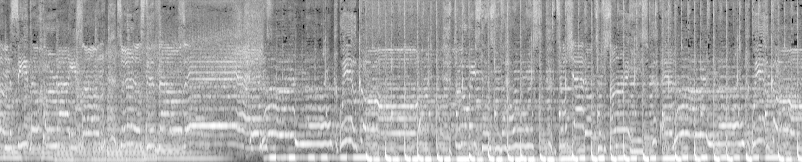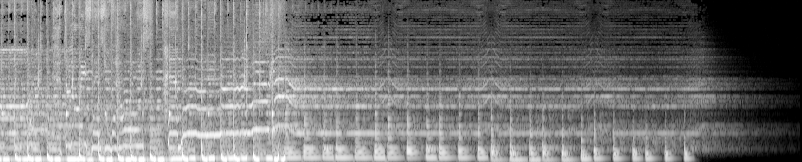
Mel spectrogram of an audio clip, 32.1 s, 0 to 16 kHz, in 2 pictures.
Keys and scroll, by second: 4.5-5.5 [, 16.3 alt+Tab.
